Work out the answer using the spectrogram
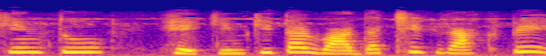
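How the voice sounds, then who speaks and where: A woman narrates a cartoon tale in a high voice, in a scripted storytelling style. There is faint ambient noise behind her. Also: normal speed.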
